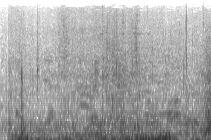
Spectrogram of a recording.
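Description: Wind buffeting the microphone, a fluctuating low rumble, with faint voices of people in the background.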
